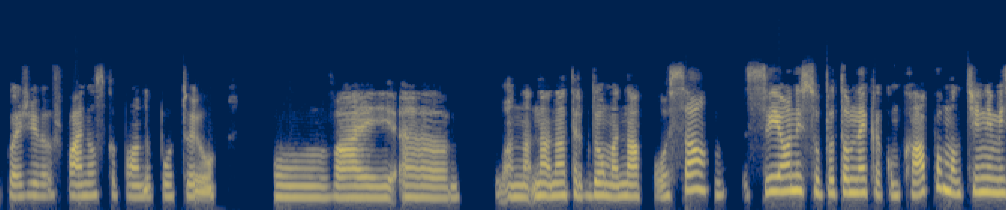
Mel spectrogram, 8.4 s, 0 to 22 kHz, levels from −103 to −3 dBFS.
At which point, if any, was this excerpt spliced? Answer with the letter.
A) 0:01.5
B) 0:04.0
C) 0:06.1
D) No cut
C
